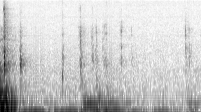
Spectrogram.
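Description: Typing on a computer keyboard: a run of unevenly spaced key clicks.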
